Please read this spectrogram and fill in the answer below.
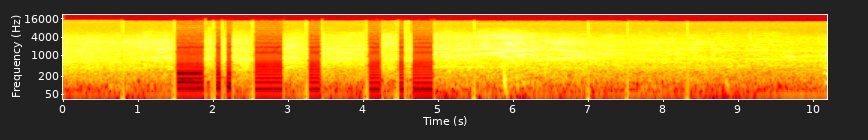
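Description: Football stadium crowd noise. During the first half it keeps cutting out to silence in short dropouts. From about halfway it runs unbroken and slowly fades, with a few shouts from the crowd around six seconds in.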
